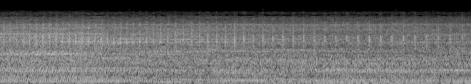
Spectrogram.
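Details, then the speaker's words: Idling petrol engine with a light, even ticking of about four clicks a second from the top end: valve or tappet noise, medium risk, worse if constant and loud. "Valve or tappet noise. This is also one of the common sounds in cars, and it's considered a medium-risk sound."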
